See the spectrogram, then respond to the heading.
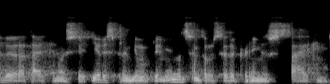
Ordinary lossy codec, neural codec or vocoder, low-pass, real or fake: Opus, 16 kbps; codec, 16 kHz, 6 kbps, DAC; 7.2 kHz; fake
